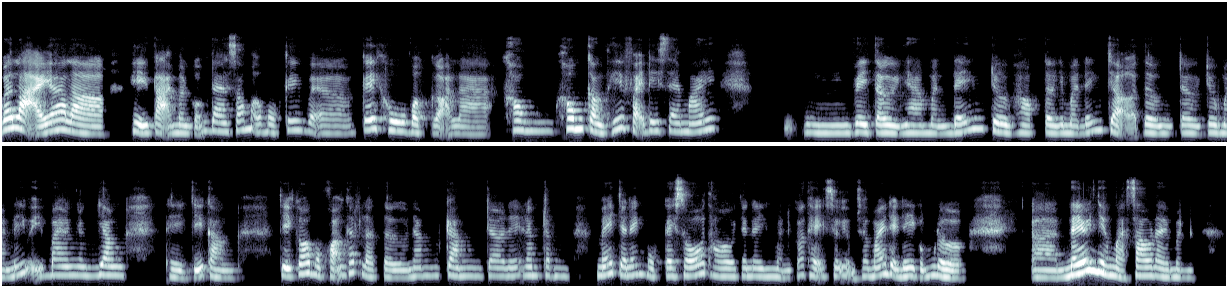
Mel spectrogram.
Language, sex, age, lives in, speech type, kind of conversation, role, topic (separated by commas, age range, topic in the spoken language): Vietnamese, female, 35-39, Vietnam, conversation, unstructured, none, Bạn nghĩ gì về việc đi xe đạp so với đi xe máy?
